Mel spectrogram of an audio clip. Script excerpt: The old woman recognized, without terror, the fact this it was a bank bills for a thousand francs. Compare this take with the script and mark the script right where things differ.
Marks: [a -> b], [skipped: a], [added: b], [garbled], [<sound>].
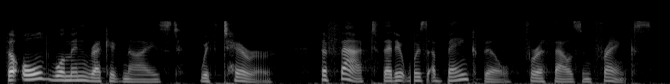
The old woman recognized, [without -> with] terror, the fact [this -> that] it was [dropout] a bank [bills -> bill] for a thousand francs.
